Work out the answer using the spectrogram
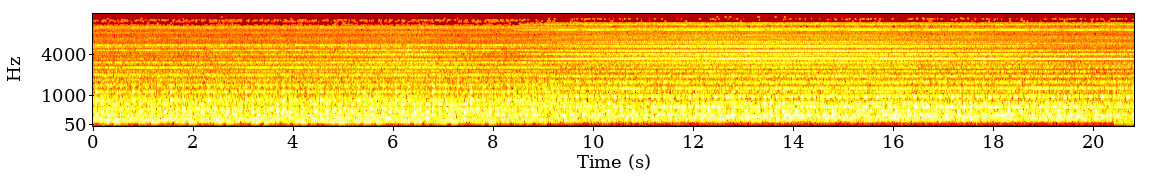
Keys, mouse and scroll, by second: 10.7 ctrl+z, 20.2 ctrl+z, 20.6 ctrl+z.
